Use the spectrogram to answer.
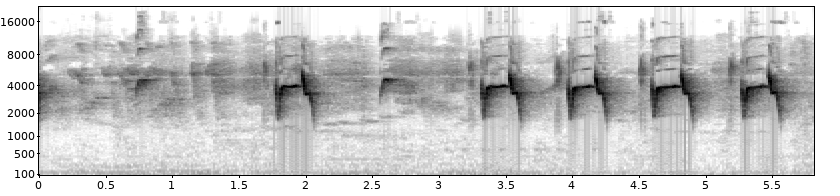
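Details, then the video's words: A prinia gives softer chirps, then a steady run of five loud, sharp chirp phrases about every half second, over a faint low hum. "burung prenjak full gacor"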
